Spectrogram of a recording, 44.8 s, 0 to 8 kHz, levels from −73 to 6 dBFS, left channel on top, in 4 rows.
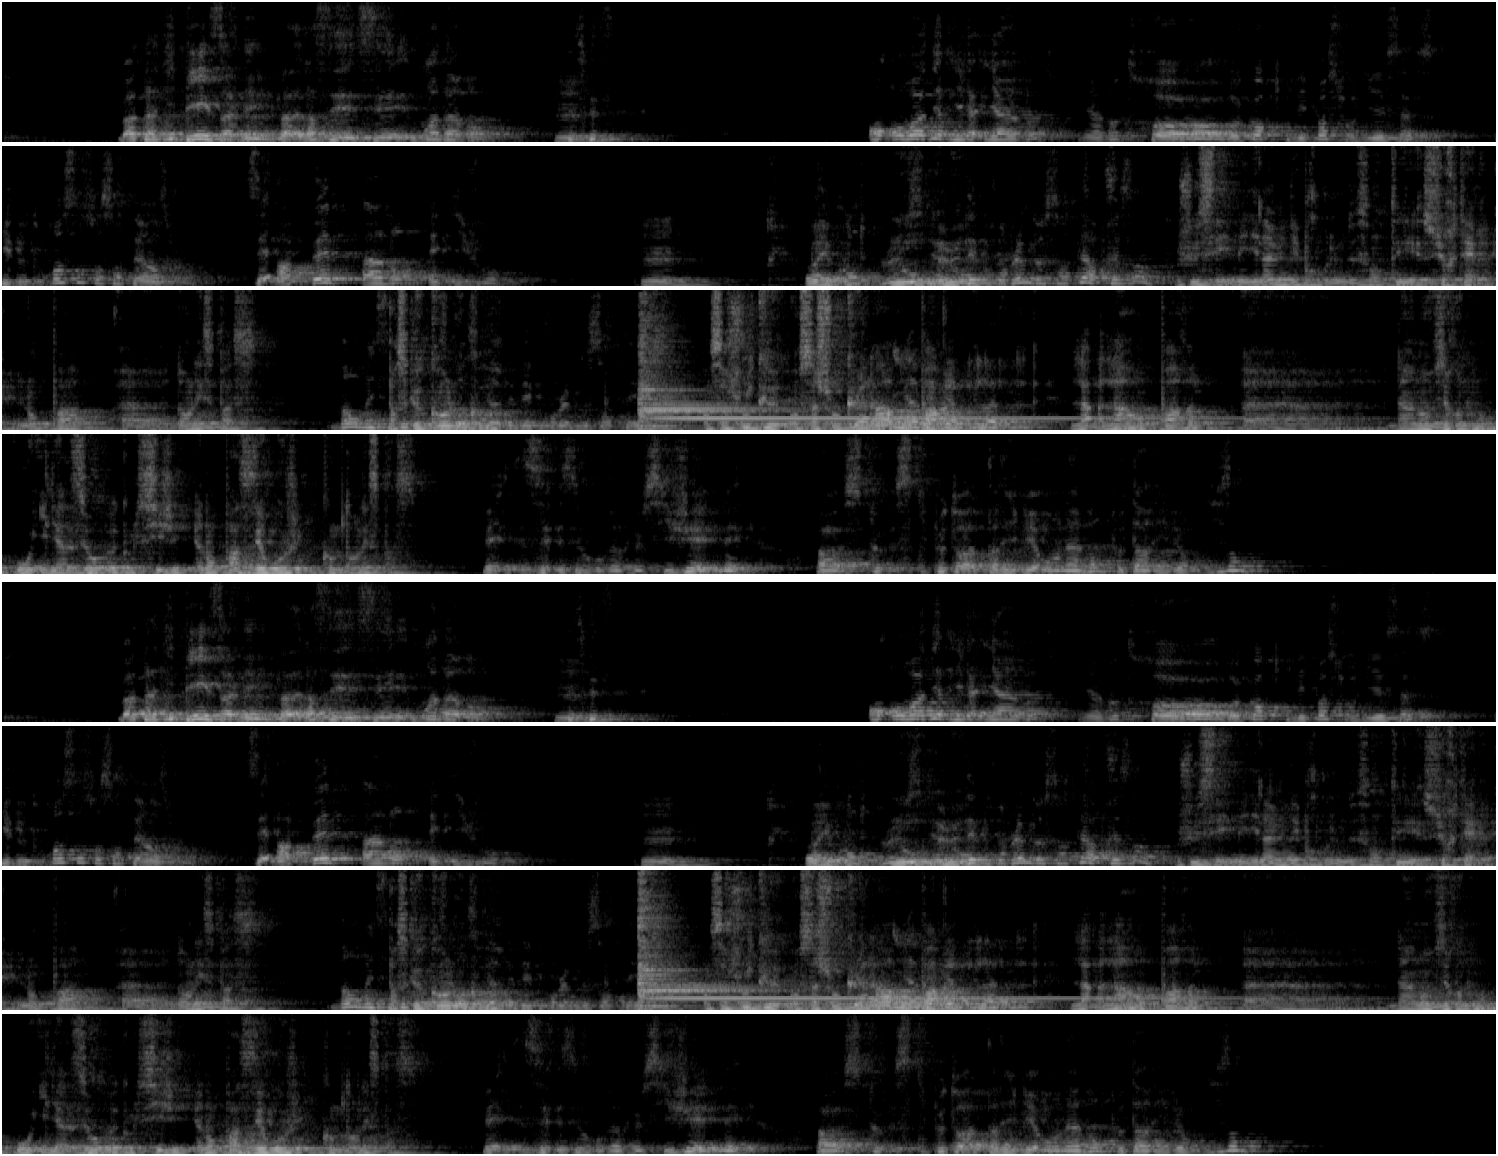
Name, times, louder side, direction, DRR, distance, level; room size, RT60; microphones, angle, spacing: voice 1, 0.9-3.6 4.2-4.5 6.5-7.8 8.1-10.7 11.2-12.7 13.0-14.9 17.2-19.8 24.9-27.3 27.9-28.2 28.8-30.2 37.2-39.2 39.7-43.0, equal, 5° right, -2 dB, 2.1 m, -34 dB
voice 2, 4.1-4.5 16.0-16.5 16.9-17.5 17.9-18.5 20.0-24.3 25.3-26.2 27.7-29.8 30.4-36.7, left 1 dB, 25° left, -2 dB, 3.8 m, -32 dB
sound 1, 27.2-31.9, left 1 dB, 65° right, 4.5 m, -34 dB
19.5 x 18.0 x 7.5 m, 1.1 s
head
